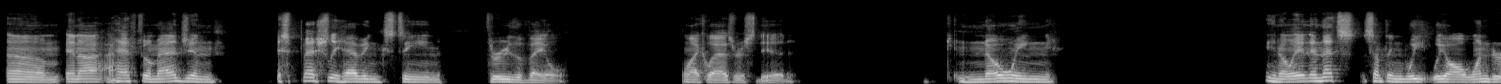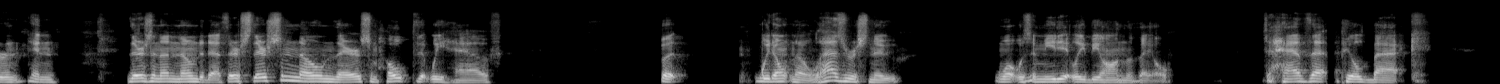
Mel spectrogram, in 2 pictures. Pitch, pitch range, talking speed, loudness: 125 Hz, 110-140 Hz, 120 wpm, -18 LUFS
